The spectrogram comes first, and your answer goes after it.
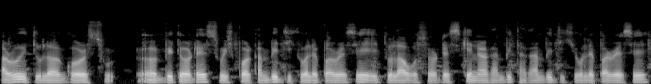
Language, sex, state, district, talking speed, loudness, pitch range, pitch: Nagamese, male, Mizoram, Aizawl, 250 wpm, -18 LUFS, 95-105 Hz, 95 Hz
